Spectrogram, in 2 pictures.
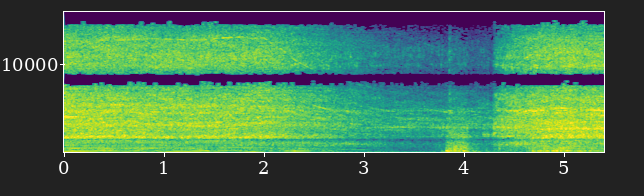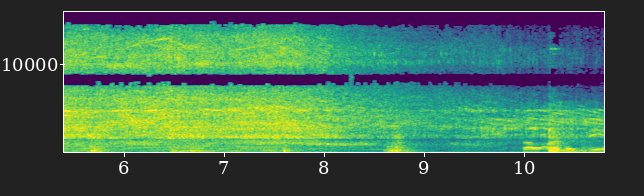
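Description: Flux-cored arc welding on steel that still carries plasma-cut slag gives off a loud, steady crackling hiss, with a few brief pops and dips where the slag breaks up along the bead.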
